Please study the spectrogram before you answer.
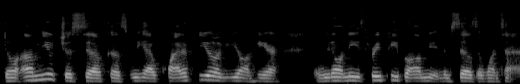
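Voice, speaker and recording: A woman's voice: deep voice, fast talker, mellow, dry recording. A woman hosting a children's class on a video call, informal and instructive, repeating her directions. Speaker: host of a virtual children's class.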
